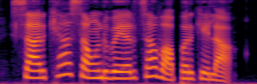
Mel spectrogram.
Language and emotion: Marathi, neutral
